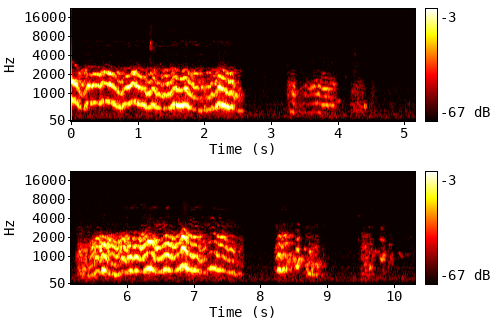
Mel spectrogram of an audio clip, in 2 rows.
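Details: Blenheim Cavalier King Charles Spaniel puppies from a litter of six, two females and four males born March 7–8, in an indoor puppy pen during potty training; wavering, tonal whines in two long bursts with short, fainter whimpers between.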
